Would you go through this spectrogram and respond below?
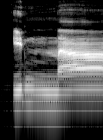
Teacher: নুন এর উপর তাসদিদ, গুন্না করা ওয়াজিব।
